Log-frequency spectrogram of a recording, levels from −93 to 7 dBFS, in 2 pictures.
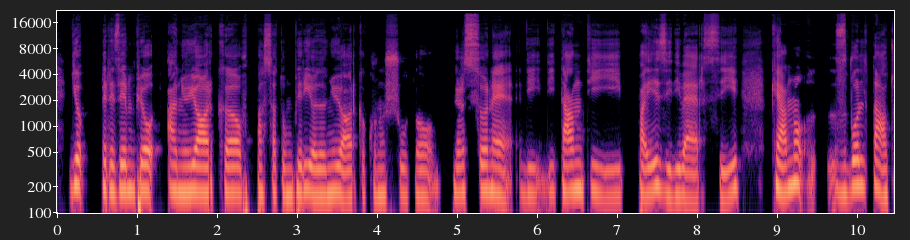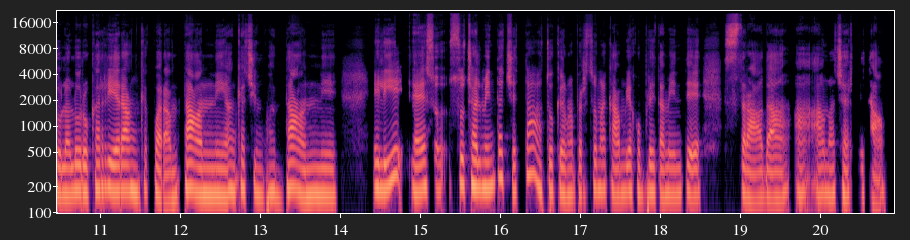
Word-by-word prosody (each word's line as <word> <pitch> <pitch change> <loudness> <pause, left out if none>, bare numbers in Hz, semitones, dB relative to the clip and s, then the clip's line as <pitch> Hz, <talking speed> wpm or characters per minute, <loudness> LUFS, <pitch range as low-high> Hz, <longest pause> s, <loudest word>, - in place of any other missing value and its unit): io 205 +1 +3
per 190 -1 -1
esempio, 180 +7 +3
a 180 -2 0
New 175 0 +2
York 175 -1 +4
ho 170 -1 +4
f - - -4
passato 170 0 -4
un 165 0 0
periodo 170 -2 +2
a - - +1
New 170 +2 +1
York, 155 -1 0
ho - - -7
conosciuto 160 +1 -4 0.2
persone 170 -1 0
di 165 -1 -6
di 175 -1 -9
tanti 175 -3 0 0.2
paesi 175 -1 +1
diversi 155 +3 -1 0.4
che - - +1
hanno, 200 +5 +4 0.3
uhm, - - -10
svoltato 180 -1 +1
la 165 0 +2
loro 175 0 +3
carriera 185 0 +3
anche 180 0 +1
a 185 - -11
40 150 -1 -1
anni, 165 -3 +4
anche 180 +3 0
a - - 0
50 165 -3 -3
anni. 165 -3 +2 0.4
E 190 0 +2
lì 220 +9 +3
è 180 +1 +2
so 185 -1 -4
socialmente 200 +2 +2
accettato 195 -3 -2
che 175 - -3
una 165 0 -2
persona 180 +2 -3
cambia 170 0 -1
completamente 165 -1 -2 0.3
strada 150 +1 0
a 165 -1 -4
a 160 - -4
una 165 -1 -2
certa 165 -1 -4
età. - - -4
170 Hz, 155 wpm, -23 LUFS, 160-185 Hz, 0.4 s, York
